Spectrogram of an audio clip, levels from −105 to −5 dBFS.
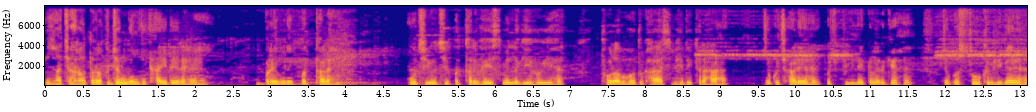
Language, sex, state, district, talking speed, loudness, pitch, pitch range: Hindi, male, Bihar, Begusarai, 185 wpm, -17 LUFS, 170 Hz, 165-175 Hz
